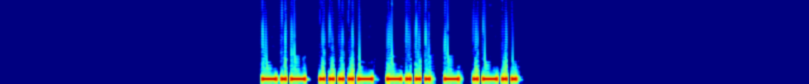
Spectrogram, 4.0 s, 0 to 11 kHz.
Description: Morse code, heard as a keyed tone, about 52 wpm, 700 Hz. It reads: K4BTL
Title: USA Call Signs - 5 Characters - Repeated 3x - 50wpm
